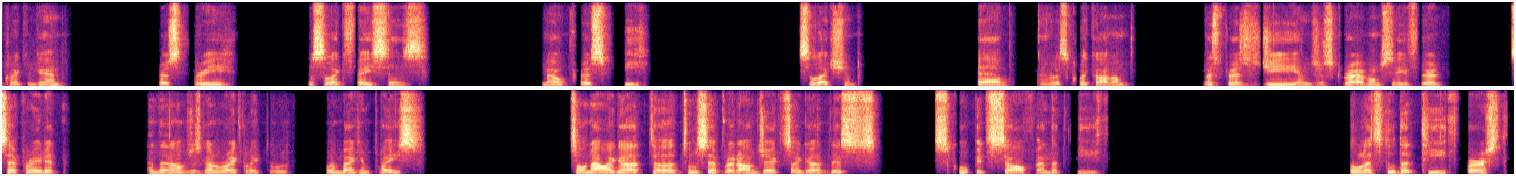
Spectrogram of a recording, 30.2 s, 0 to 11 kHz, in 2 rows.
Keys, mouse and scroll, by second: 2.0 3, 2.7-8.1 middle drag, 8.1 p, 9.7 Tab, 10.3-10.8 drag, 10.8 middle click, 11.3 middle click, 11.6 scroll down 2, 12.5 g, 17.0-17.7 middle drag, 17.7-18.2 scroll down 2, 18.2-20.1 middle drag, 20.1-20.7 scroll down 2, 20.7-23.3 middle drag, 23.3 click, 24.2 scroll down 1, 24.2-25.6 middle drag, 25.6 click, 26.6-27.4 middle drag, 27.4-28.2 scroll up 2.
